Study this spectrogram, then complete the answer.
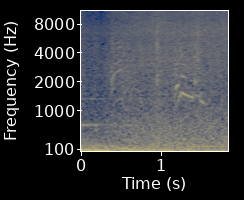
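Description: Ocean waves wash onto a beach in a steady, close surf roar, with faint high gull-like cries drifting over the constant rush.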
